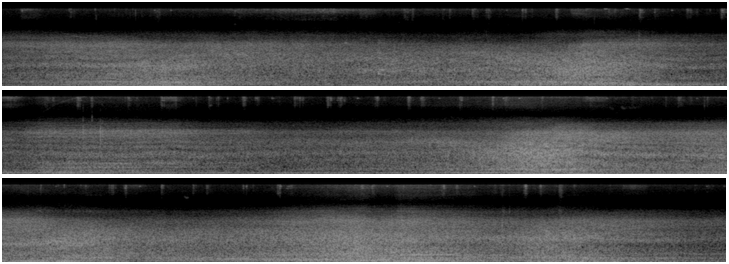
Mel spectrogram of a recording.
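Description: Road traffic: about five cars passing one after another, each swelling up and fading away over a few seconds.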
